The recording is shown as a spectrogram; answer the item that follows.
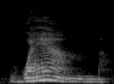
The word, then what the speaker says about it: wham: Now WH sounds like W, like wah, and the H is silent. Echo these words after me. Wham.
